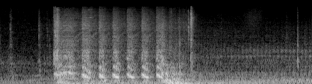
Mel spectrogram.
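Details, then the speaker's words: Jeep Liberty after a breakdown left it stranded: about six quick cranking beats, then it catches and settles into a smooth, even idle. Normal start. "so started right up sounds good"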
